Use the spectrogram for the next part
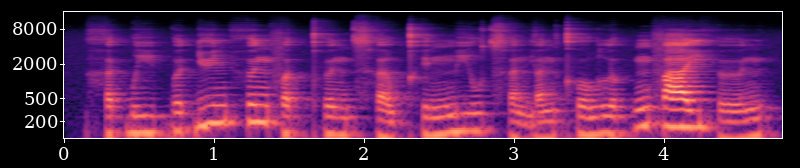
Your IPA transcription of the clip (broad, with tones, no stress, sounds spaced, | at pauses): h ɐ˨ k̚ w iː˨ p̚ w ɵ˧ t̚ yː˥ n h ɵ˥ n f ɐ˨ k̚ pʰ ɵ˨ n t͡sʰ ɐ˨˩ w kʰ ɪ˨˧ ŋ m iː˧ w t͡sʰ ɐ˨˩ n j ɐ˨ n kʰ o˨˧ w l ʊ˨˥ k̚ ʊ˥ ŋ f aː˥ j h ɵ˨˧ n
